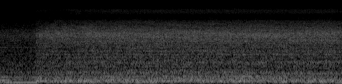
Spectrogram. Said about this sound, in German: Der sogenannte Noise Kanzler ist jetzt auch noch mit einem Lautsprecher und meinem Aufnahmegerät verbunden, damit wir hören, was die Testpuppe mit ihren elektronischen Ohren hört. Wir spielen Pink Noise ab, das ist Rauschen wie im Flug.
